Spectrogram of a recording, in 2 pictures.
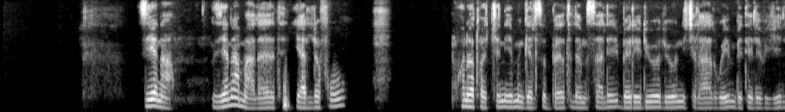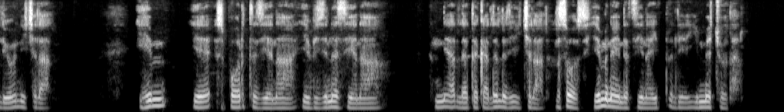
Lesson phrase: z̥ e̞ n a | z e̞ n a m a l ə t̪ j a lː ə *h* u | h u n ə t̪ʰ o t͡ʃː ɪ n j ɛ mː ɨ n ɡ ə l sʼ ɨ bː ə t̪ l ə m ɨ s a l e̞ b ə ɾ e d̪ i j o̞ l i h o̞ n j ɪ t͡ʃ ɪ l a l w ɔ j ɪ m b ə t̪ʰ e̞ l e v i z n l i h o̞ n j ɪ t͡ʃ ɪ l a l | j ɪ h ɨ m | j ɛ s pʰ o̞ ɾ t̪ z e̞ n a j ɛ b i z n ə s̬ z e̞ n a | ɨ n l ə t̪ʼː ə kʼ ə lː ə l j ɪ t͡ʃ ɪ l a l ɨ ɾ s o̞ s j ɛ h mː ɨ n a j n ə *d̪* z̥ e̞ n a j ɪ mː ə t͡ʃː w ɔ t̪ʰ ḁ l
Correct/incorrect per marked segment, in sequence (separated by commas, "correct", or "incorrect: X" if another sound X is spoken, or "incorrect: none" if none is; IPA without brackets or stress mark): incorrect: f, incorrect: t̪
